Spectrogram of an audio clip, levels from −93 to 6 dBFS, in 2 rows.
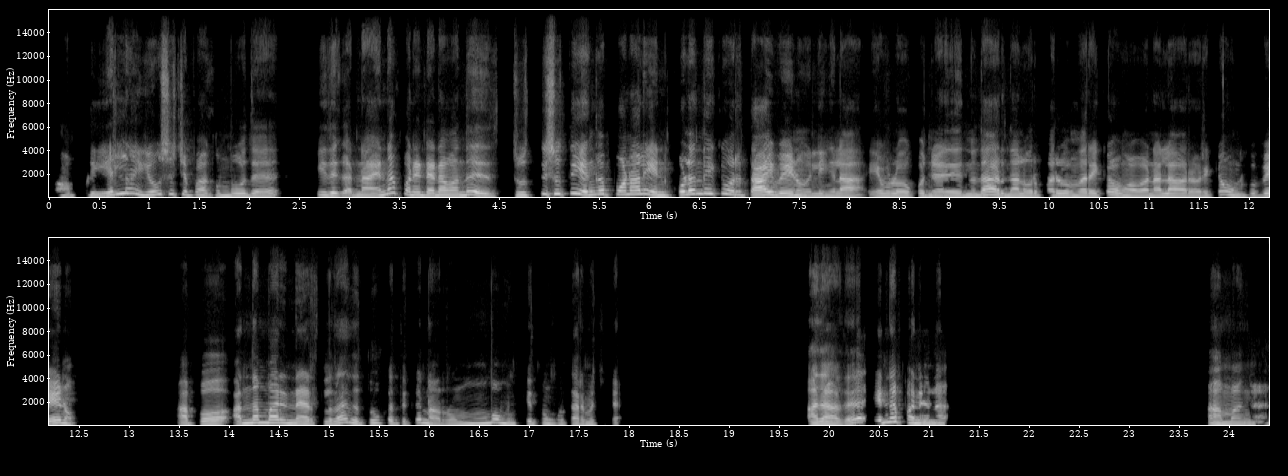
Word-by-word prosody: அப்டி 200 +1 -8 0.2
எல்லாம் 380 +2 0
யோசிச்சு 305 +1 -3
பாக்கும்போது, 190 -4 -2 0.6
இதுக்கு 220 -4 +1
நான் 205 -1 +3
என்ன 270 - +1
பண்ணிட்டேனா 230 -5 +3
வந்து, 250 +6 +2 0.4
சுத்தி, 230 +8 -3
சுத்தி 360 +3 +1
எங்க 275 +4 0 0.2
போனாலும் 315 -1 +3
என் 225 -1 +1
குழந்தைக்கு 365 +5 +3
ஒரு 275 - -3
தாய் 240 +3 +8
வேணும் 210 -3 +2
இல்லிங்களா? 180 0 -1 0.3
எவ்ளோ 180 -1 -1 0.2
கொஞ்சம் 180 -1 -1
என்னாதான் 200 +8 +2
இருந்தாலும், 190 -1 -1
ஒரு 180 - -7
பருவம் 185 0 -1
வரைக்கும் 185 +7 0
அவங்க 170 -4 -1
நல்லாவுரவரைக்கும் 180 +6 -1
உங்களுக்கு 190 -4 -6
வேணும். 240 0 +3 1.1
அப்போ 200 -1 -2 0.3
அந்த 245 +6 +3
மாரி 270 -1 +4
நேரத்துல 185 -1 0
தான், 275 +5 0
இந்த 230 - 0
தூக்கத்துக்கு 235 -4 -6
நான் 160 -3 -4
ரொம்ப 195 +7 -2 0.2
முக்கியத்துவம் 190 -1 -7
குடுக்க 170 -1 -6
ஆரம்பிச்சுட்டேன். 160 -1 -10 1.9
அதாவது 175 -4 +4 0.3
என்ன 310 +7 +2
பண்ணனுனா, 210 -4 +1 2.7
ஆமாங்க. 165 -3 -3
200 Hz, 115 wpm, -24 LUFS, 180-245 Hz, 2.7 s, தாய்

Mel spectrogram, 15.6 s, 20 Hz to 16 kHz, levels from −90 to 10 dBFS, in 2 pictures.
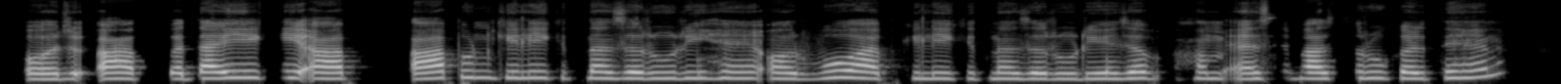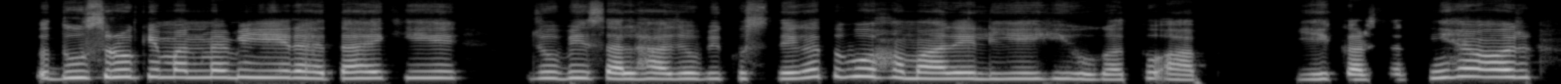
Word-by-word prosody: और 235 0 +1
आप 255 -1 +6 0.2
बताइए 270 +4 +4
कि 295 0 -3
आप 255 -1 +4 0.3
आप 275 +3 +6
उनके 290 -2 -3
लिए 290 0 -2
कितना 275 0 -3
ज़रूरी 265 +1 0
हैं 270 0 -3
और 255 -1 0
वो 280 +6 0
आपके 265 -2 +2
लिए 255 0 -3
कितना 255 0 -5
ज़रूरी 245 0 0
हैं। 250 - 0
जब 270 0 +1 0.2
हम 260 -1 -5
ऐसे 255 +1 -7
बात 260 -1 +5
शुरू 275 +1 -5
करते 255 +1 0
हैं 300 +3 -1 0.6
तो - - -2
दूसरों 300 +4 +2
के 330 +1 -2
मन 315 -1 0
में 305 -1 +2
भी 315 - +1
ये 300 0 +2
रहता 270 -2 +1
है 275 0 +2
कि 280 +1 -10
ये 290 0 -2 0.4
जो 275 0 -2
भी 280 +2 0
सलाह 250 -2 +2
जो 250 +1 +1
भी 250 +1 -7
कुछ 255 0 -11
देगा 270 +6 +1
तो 330 - -5
वो 350 +1 +3
हमारे 260 -2 +3
लिए 250 0 -3
ही 255 - -2
होगा। 225 -2 -3
तो 270 +5 -9
आप 220 -5 -3 0.5
ये 225 +1 -4
कर 220 -1 +2
सकती 230 +7 -6
हैं 355 - +3
और 325 -2 +4
265 Hz, 215 wpm, -21 LUFS, 250-285 Hz, 0.6 s, आप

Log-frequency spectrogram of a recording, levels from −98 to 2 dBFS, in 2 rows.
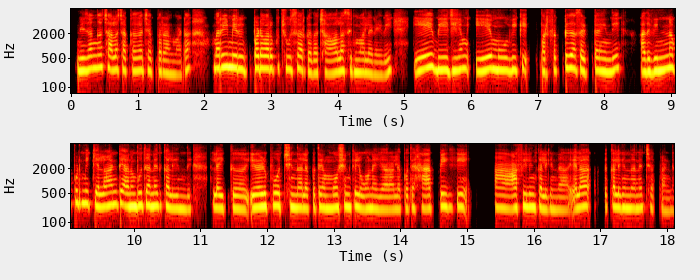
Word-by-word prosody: నిజంగా 280 +4 +3
చాలా 275 -1 +2
చక్కగా 255 0 -2
చెప్పారనమాట. 225 -3 -5 0.5
మరి 295 +2 +5
మీరు 295 -2 +5
ఇప్పడి 290 +3 +2
వరకు 285 0 0
చూసారు 275 0 -1
కదా! 225 -1 -2
చాలా 230 +3 0
సినిమాలనేవి. 225 -3 -3 0.5
ఏ - - +4 0.2
బీజీఎమ్ 265 +1 +2 0.2
ఏ 255 - +4 0.2
మూవీకి 260 -1 0 0.2
పర్ఫెక్ట్‌గా 260 +5 +1
సెట్టయింది. 250 +1 0 0.4
అది 240 - +4
విన్నప్పుడు 280 +3 +3
మీకెలాంటి 265 +1 +1
అనుభూతనేది 250 0 +3
కలిగింది. 220 -2 -1 0.4
లైక్ 225 0 -2 0.3
ఏడుపు 240 +1 +3
వచ్చిందా? 240 -2 +1
లేకపోతే 225 +1 -3
ఎమోషన్‌కి 235 +2 +1
లోనయ్యారా? 210 -1 -3
లేకపోతే 220 +2 -6
హ్యాపీకి 235 +2 -1 0.5
ఆ! - - -1 0.2
ఆ - - +4
ఫీలింగ్ 240 -1 +1
కలిగిందా? 210 -1 -4 0.2
ఎలా 235 +2 +2 0.4
కలిగిందనేది 225 -1 -1
చెప్పండి? 195 -3 -12
245 Hz, 125 wpm, -27 LUFS, 225-260 Hz, 0.5 s, మరి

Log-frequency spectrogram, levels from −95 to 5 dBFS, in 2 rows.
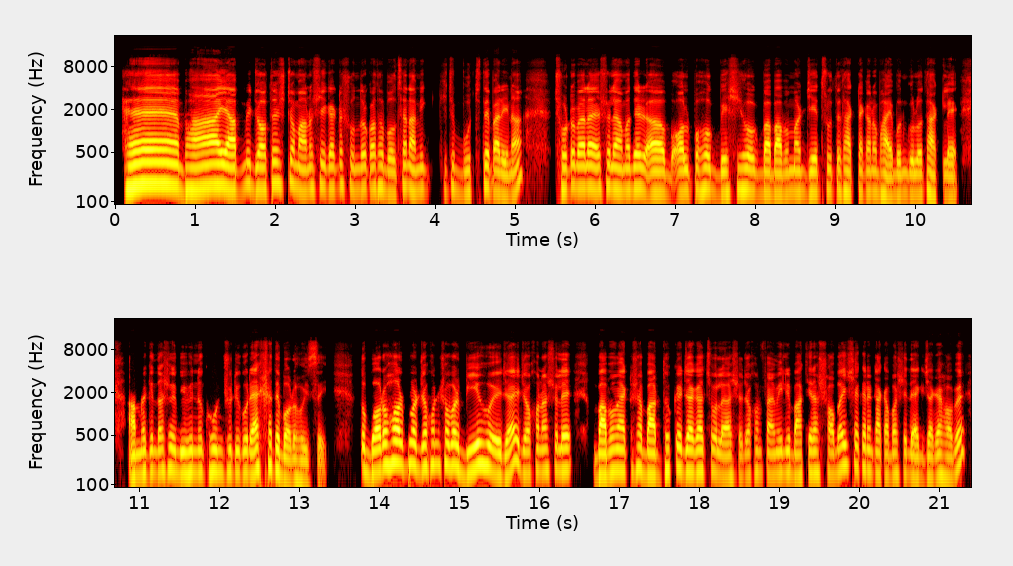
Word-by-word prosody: হ্যাঁ, 180 +2 +7 0.2
ভাই 165 +3 +5 0.2
আপনি 155 +4 -9
যথেষ্ট 170 +3 -2 0.2
মানসিক 155 +3 -4
একটা 170 +3 -9
সুন্দর 155 0 -5
কথা 155 +1 -2
বলছেন। 135 +5 -5
আমি 150 +2 -7 0.2
কিছু 150 +1 -12
বুঝতে 140 +4 -5
পারি 130 -3 0
না। - - 0 0.5
ছোটবেলায় 160 0 +1
আসলে 155 +1 -2
আমাদের, 150 +1 0
আ - - +6 0.3
অল্প 140 0 -3
হোক 150 - -1
বেশি 135 +3 -6
হোক 140 -1 0
বা 130 - +4
বাবা-মার 130 +2 -1
যে 135 - 0
থ্রুতে 145 -2 -8
থাক 135 -1 -2
না 135 - -5
কেনো, 135 0 -5
ভাইবোনগুলো 125 +1 -3
থাকলে 120 0 -3 0.5
আমরা 135 +3 +1
কিন্তু 155 0 -3
আসলে 160 0 -2
বিভিন্ন 150 +1 0
খুনসুটি 155 0 -3
করে 150 -1 +1
একসাথে 170 -1 0
বড় 115 -1 -1
হইছি। 105 -3 -7 0.5
তো - - -2
বড় 155 +3 +7
হওয়ার 205 -1 +7
পর 200 -1 +3
যখন 190 +2 -1
সবার 190 -1 +3
বিয়ে 170 +5 +5
হয়ে 155 -6 +3
যায়, 205 - +3
যখন 150 +3 -4
আসলে 165 0 0 0.4
বাবা-মা 150 +4 +4
একটা 155 +1 -10
স - - -2
বার্ধক্যের 160 +5 +1
জায়গায় 155 0 +3
চলে 145 -4 -1
আসে, 130 0 -11
যখন 150 +2 -7
ফ্যামিলির 145 +2 -3
বাকিরা 150 +2 -2
সবাই 160 +5 -1
সেখানে 170 -2 -3
টাকা-পয়সা 140 0 -4
দিয়ে 130 - 0
এক 120 - -12
জায়গায় 135 +1 -1
হবে, 125 - -1
150 Hz, 190 wpm, -24 LUFS, 135-165 Hz, 0.5 s, হ্যাঁ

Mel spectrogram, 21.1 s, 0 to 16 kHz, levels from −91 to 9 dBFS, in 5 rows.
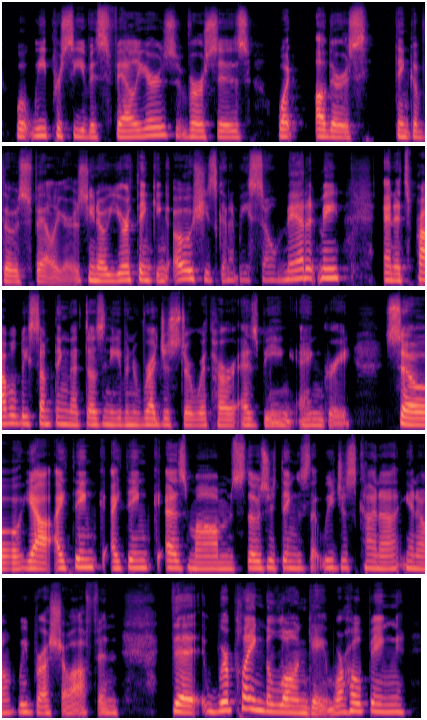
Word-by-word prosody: what 175 +1 -3
we 190 +1 -1
perceive 175 -4 -2
as 155 - -1
failures 190 +6 0
versus 165 -4 -1 0.3
what 180 -1 +1 0.2
others 155 - +2 0.3
think 165 -1 -2
of 150 - -4
those 145 -2 -1
failures. 150 +4 -6
You 175 - +2
know, 165 -1 +2
you're 170 +3 +2
thinking, 170 -4 -2
"Oh, 205 +3 +3
she's 190 -5 -3
gonna 175 +2 -11
be 185 -3 -15
so 180 +1 -4
mad 205 +6 +1
at 235 - -1
me," 235 0 +3 0.4
and 185 -2 +3
it's 170 0 -1
probably 195 -1 +3
something 185 -1 -1
that 160 -1 -5
doesn't 170 0 -1
even 160 -1 -4
register 165 -1 0
with 155 +1 -6
her 150 -1 -1
as 155 -1 -2
being 75 -4 -6
angry. 150 +5 -6 0.3
So, 165 -4 +5
yeah, 170 -1 +6
I 180 - +5
think 205 +2 +1
I 180 - +3
think, 190 +1 -2
as 185 -2 +2
moms, 165 -1 -1
those 180 0 +1
are - - 0
things 175 -1 -4
that - - -10
we 190 0 -3
just 185 0 -5
kinda, 170 -1 -2
you 180 - -3
know, 165 0 -4
we 185 0 -1
brush 165 -2 -1
off, - - -3
and 80 0 -5 0.5
the 180 -4 +7
we're 205 +4 +4
playing 245 -1 +4
the 200 - +1
long 175 -3 +3
game. 150 -1 -2
We're 175 - 0
hoping 195 -3 0
175 Hz, 190 wpm, -23 LUFS, 160-190 Hz, 0.5 s, the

